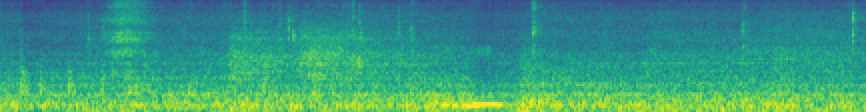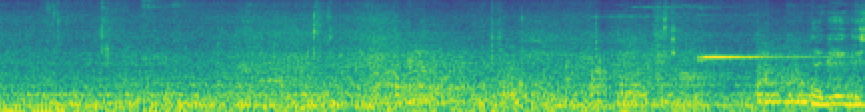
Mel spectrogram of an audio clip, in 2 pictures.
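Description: A plastic knife taps and scrapes on a plate.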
